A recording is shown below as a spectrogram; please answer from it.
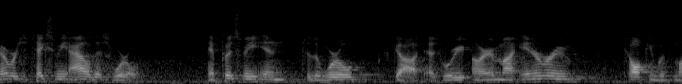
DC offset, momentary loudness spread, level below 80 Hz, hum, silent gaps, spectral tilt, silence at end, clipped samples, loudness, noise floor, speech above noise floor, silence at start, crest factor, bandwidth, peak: under 0.1%; 16 LU; -70 dBFS; none; none; -6 dB/octave; 0 s; under 0.1%; -36 LUFS; -56 dBFS; 20 dB; 0 s; 22 dB; 18 kHz; -16 dBFS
